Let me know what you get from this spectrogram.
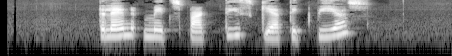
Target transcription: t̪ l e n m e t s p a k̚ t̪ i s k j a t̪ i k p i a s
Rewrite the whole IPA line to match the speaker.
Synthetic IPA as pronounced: t̪ l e n m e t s p a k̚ t̪ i s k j a t̪ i k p i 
